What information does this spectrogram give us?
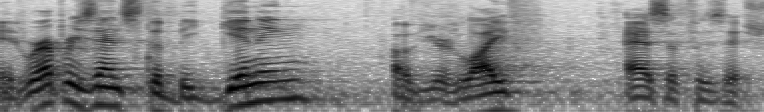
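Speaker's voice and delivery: very slow, halting, pausing inside phrases. Speaker addressing an audience of new physicians, spoken very slowly. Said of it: "I want to say this very slowly".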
